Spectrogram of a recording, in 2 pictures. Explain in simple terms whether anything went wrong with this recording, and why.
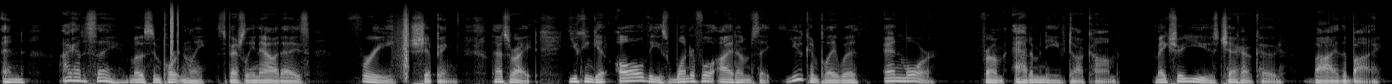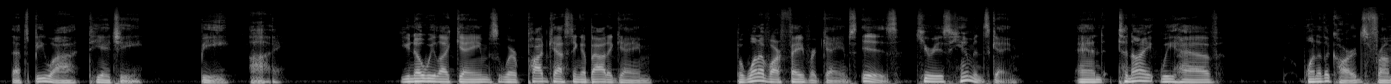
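Cable scratch noise appears twice: from 1.60 to 1.79 s, between "got to say most" and "especially nowadays", and again from 3.91 to 4.10 s. Each is a fifth-of-a-second rough rustle laid over the speech, a little quieter than the voice, likely from a worn cable or connector being moved. A single click would be an instant tick, not this dense, uneven scratching.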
